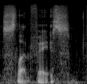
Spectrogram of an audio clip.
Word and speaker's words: Slutface: So S-L, null symbol T-F-A-C-E, but pronounced Slutface.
